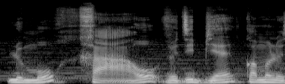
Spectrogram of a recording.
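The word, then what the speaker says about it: 好: et ça se prononce chao. Chao. Ce mot est au 3è ton et il faut donc que tu prennes le temps de descendre puis de remonter lorsque tu parles.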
